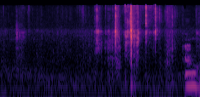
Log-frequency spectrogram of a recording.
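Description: A few short crackles and snaps about a second in, from gloved hands and pruning snips working at a shallow bamboo rhizome in gravel and dry underlay.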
